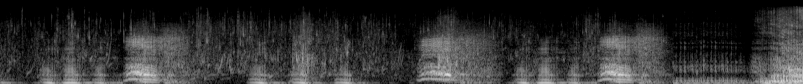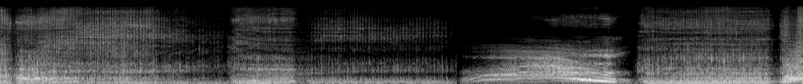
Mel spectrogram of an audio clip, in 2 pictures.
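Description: Big-animal calls: a run of short, low grunting calls about every second or two, then tigers vocalizing with a long rough call from about eight seconds in and one drawn-out call that rises and falls in pitch near the end.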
